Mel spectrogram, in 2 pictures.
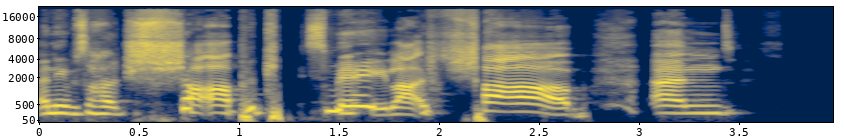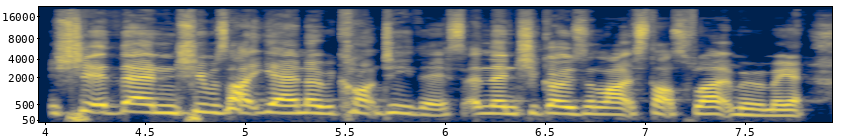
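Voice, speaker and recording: A fairly high-pitched woman's voice, animated in tone, with ordinary pitch variation and a fairly quick pace. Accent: South London. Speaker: podcast co-host. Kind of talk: casual chat.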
